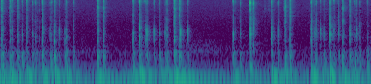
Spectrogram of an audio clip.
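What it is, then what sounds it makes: Plastic laptop keyboard being typed on. Both hands type steadily with their fingertips on the plastic chiclet keys of a black laptop keyboard. A quick run of short, dry clicks and soft thuds sits mostly in the low end, with faint bright ticks on top. Each keystroke stops almost at once with no ring.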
